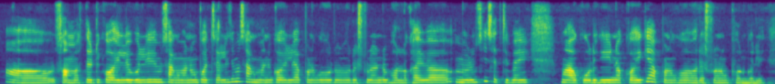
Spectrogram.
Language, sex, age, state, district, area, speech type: Odia, female, 45-60, Odisha, Kendujhar, urban, spontaneous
